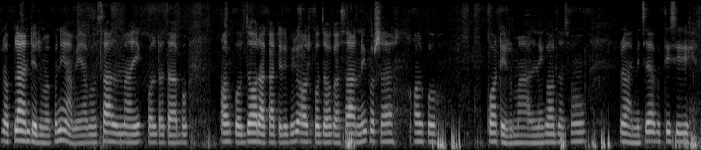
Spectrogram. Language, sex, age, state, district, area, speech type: Nepali, female, 60+, West Bengal, Kalimpong, rural, spontaneous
